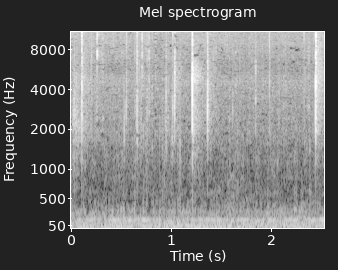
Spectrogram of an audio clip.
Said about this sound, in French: Les bûches plus humides émettent des sifflements, d'autres claquent sous l'effet de la chaleur. Parfois, il y a des petites escarbilles qui s'échappent dans la nuit.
